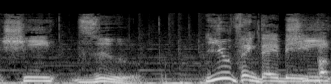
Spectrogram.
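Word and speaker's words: Shih Tzu: how about the shitzu how do you say that shitsu it's Shi Zoo you think they'd be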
